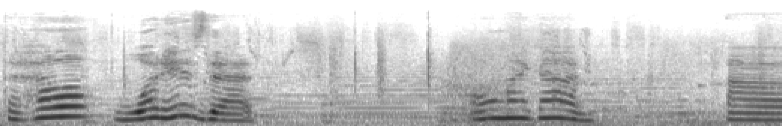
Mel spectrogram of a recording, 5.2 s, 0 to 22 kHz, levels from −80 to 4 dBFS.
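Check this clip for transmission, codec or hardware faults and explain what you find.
No faults turn up anywhere in the clip.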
